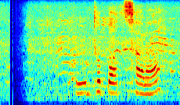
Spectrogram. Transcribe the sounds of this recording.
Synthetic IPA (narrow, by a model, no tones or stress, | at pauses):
uɾd̪ʱopɔt̪sʰaɾa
